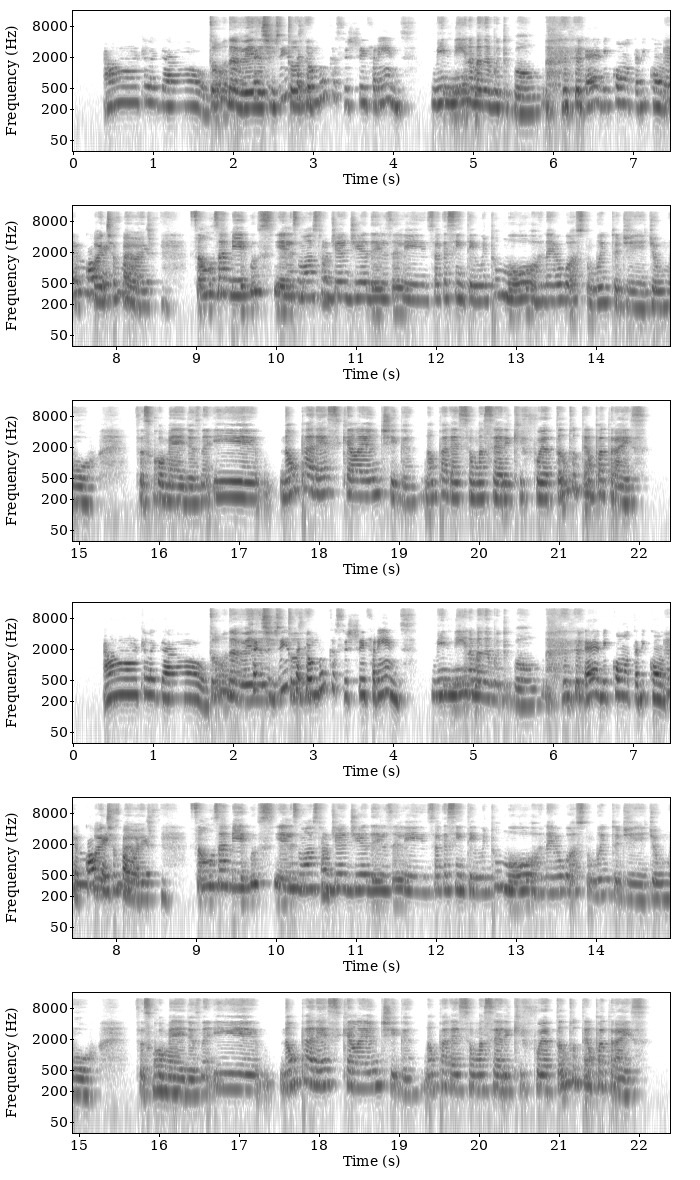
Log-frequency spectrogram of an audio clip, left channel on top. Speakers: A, on the right (about 70°); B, on the left (about 40°).
A: Ah, que legal.
B: Toda vez
A: Você acredita
B: a gente. Tô...
A: que eu nunca assisti Friends?
B: Menina, mas é muito bom. <laughs>
A: É, me conta, me conta.
B: É
A: Qual
B: ótimo,
A: que é a história,
B: é ótimo.
A: assim?
B: São os amigos e eles mostram
A: Ah,
B: o dia a dia deles ali. Só que assim, tem muito humor, né? Eu gosto muito de, de humor, essas comédias,
A: Aham,
B: né? E não parece que ela é antiga. Não parece ser uma série que foi há tanto tempo atrás.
